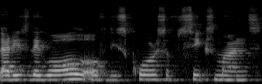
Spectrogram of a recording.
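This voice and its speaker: Through audible room echo and noticeable background noise, a woman speaks at a moderate pace and medium pitch with monotone, flat intonation. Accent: Colombian. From Colombia. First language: Spanish. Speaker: spiritual teacher. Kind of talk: live stream talk. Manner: halting.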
